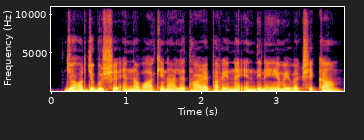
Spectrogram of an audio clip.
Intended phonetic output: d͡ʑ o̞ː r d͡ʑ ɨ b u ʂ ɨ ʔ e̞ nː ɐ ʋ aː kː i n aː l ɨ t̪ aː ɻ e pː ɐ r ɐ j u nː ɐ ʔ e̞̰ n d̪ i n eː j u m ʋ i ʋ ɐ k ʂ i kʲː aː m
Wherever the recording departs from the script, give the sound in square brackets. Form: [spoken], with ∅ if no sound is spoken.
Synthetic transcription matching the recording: d͡ʑ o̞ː r d͡ʑ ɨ b u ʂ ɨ ʔ e̞ nː ɐ ʋ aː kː i n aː l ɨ t̪ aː ɻ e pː ɐ r ɐ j u nː ɐ ʔ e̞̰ n d̪ i n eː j u m ʋ i ʋ ɐ k ʂ i kʲː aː m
